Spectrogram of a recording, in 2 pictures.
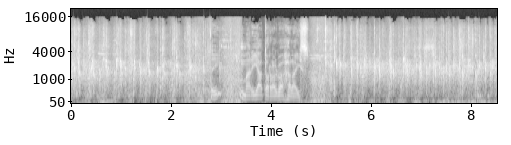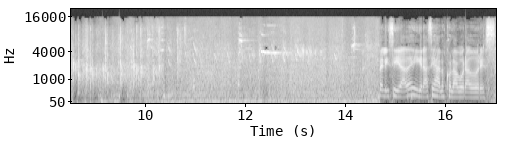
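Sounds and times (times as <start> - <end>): audience applauding: 0.0 - 3.1, 5.0 - 11.9.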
